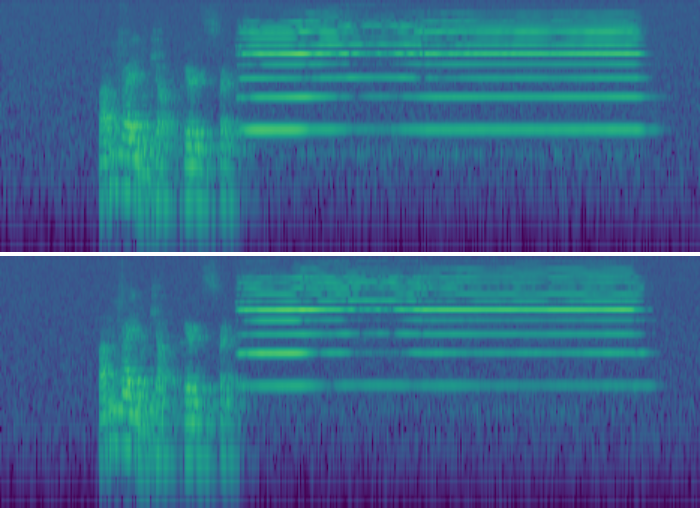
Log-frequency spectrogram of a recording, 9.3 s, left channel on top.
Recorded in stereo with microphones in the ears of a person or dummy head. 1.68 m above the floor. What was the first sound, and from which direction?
A man speaking, 30° right (ahead or behind).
